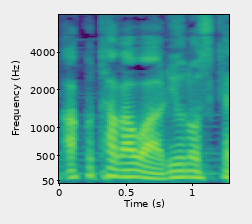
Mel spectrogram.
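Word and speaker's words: 芥川龍之介: 작가를 둘 수가 있어요 한자 라는 개천 용지 개인데 에 일본 발음으로 는 아쿠타가와 류노스케 를 합니다 이 사람 이름을 따서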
